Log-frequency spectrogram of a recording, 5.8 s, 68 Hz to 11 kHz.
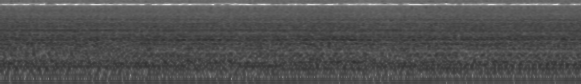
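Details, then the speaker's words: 2015 Kubota L3301 diesel tractor, 500 hours, stalling from trash in the fuel tank clogging the fuel line: deep steady even idle, no misses or hunting; it later lost power and died after an hour. "all right finally cranking everybody uh finally started up I guess what I'm gonna do is if it keeps running I'm gonna try to use it do some uh work around here"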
